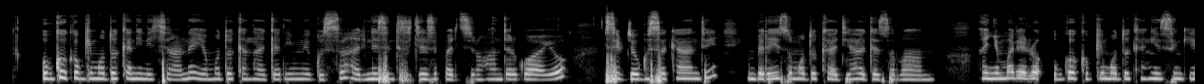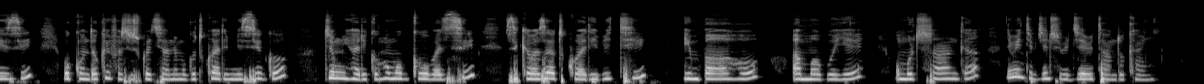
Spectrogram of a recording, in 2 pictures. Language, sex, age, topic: Kinyarwanda, female, 36-49, government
